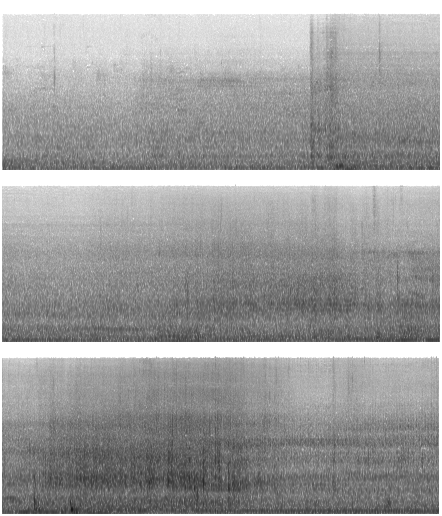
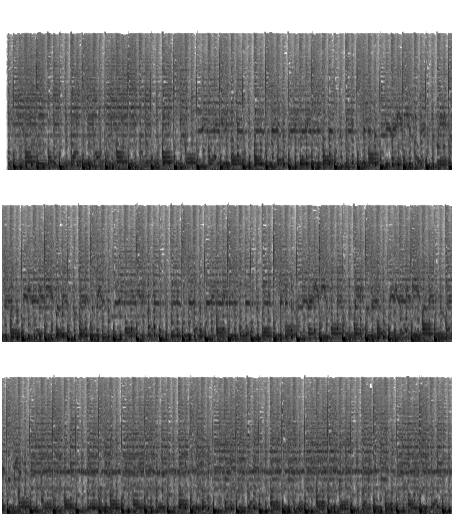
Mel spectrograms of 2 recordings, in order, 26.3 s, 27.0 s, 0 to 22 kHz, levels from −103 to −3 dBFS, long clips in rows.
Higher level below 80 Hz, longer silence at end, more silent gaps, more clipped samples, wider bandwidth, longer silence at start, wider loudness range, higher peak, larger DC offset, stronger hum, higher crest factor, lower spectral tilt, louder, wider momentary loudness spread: second, -40 dBFS vs -16 dBFS; about the same, 0 s vs 0 s; neither; neither; first, 16.5 kHz vs 10.5 kHz; about the same, 0 s vs 0.1 s; first, 17 LU vs 1 LU; second, -4 dBFS vs 0 dBFS; neither; neither; first, 26 dB vs 12 dB; about the same, -4.5 dB/octave vs -5 dB/octave; second, -29 LUFS vs -14 LUFS; first, 18 LU vs 2 LU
